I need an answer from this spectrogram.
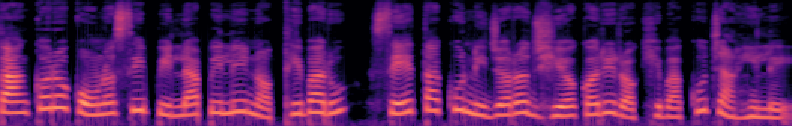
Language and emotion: Odia, neutral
